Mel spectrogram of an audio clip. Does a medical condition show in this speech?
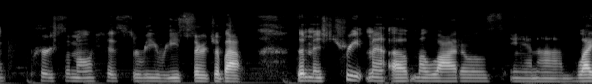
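No.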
